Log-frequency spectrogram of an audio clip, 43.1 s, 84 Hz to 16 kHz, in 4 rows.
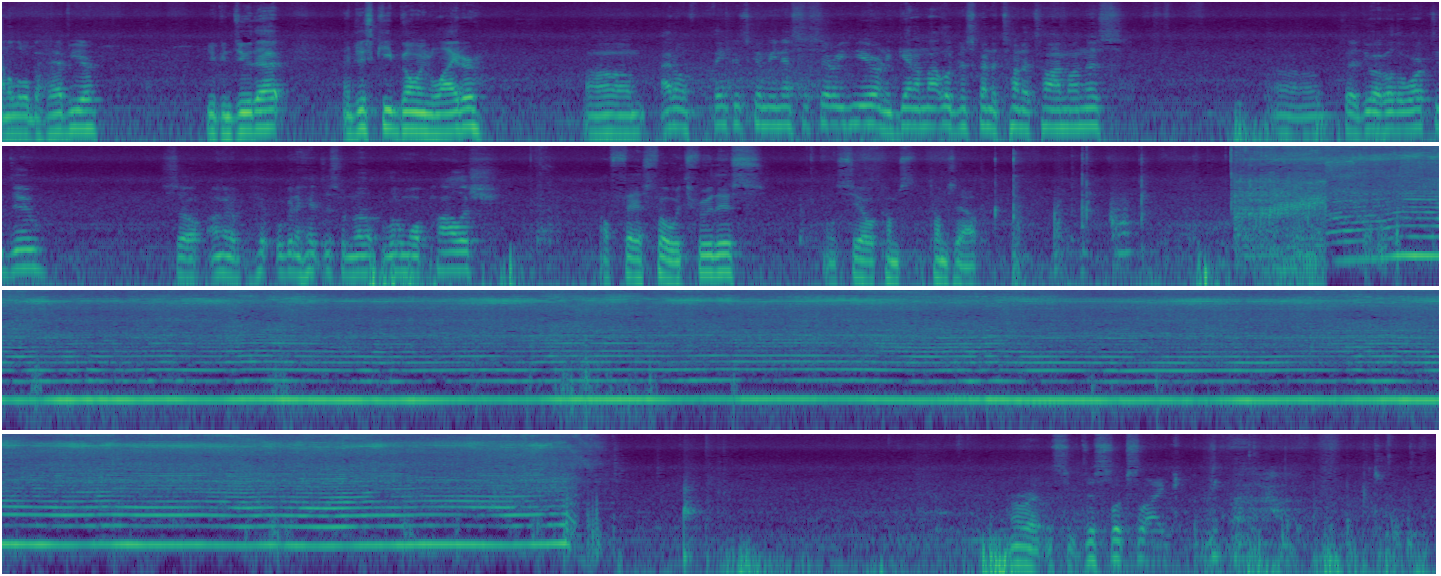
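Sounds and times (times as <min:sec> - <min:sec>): orbital polisher motor whine: 0:20.0 - 0:36.9.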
